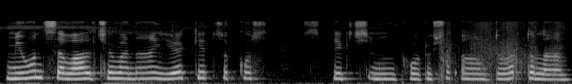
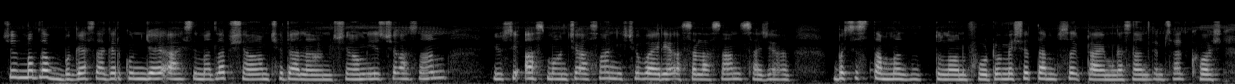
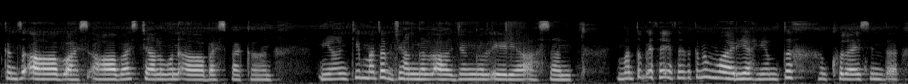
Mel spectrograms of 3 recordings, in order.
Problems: constant background noise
